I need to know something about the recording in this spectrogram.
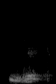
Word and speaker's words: Glück: Oh, that's what I kept calling her Glück for my whole life that I've known her name, that she existed. And then we discovered that she pronounces it Glück or something close to that.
